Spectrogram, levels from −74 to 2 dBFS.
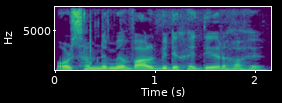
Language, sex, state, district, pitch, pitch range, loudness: Hindi, male, Arunachal Pradesh, Longding, 130 Hz, 125-135 Hz, -17 LUFS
